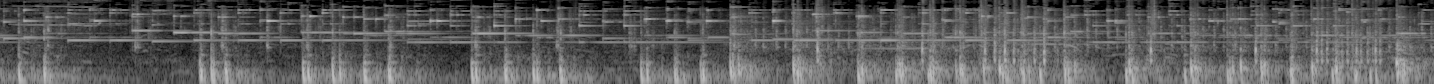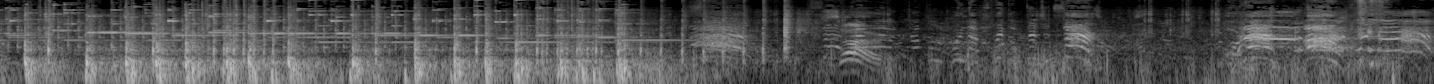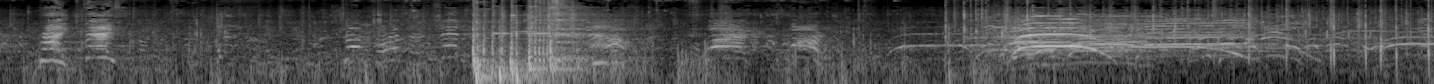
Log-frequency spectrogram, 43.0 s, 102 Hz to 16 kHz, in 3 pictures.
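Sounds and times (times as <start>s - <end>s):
glockenspiel melody: 0.0s - 21.5s, 33.4s - 34.9s
drums beating fast cadence: 1.9s - 22.1s.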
